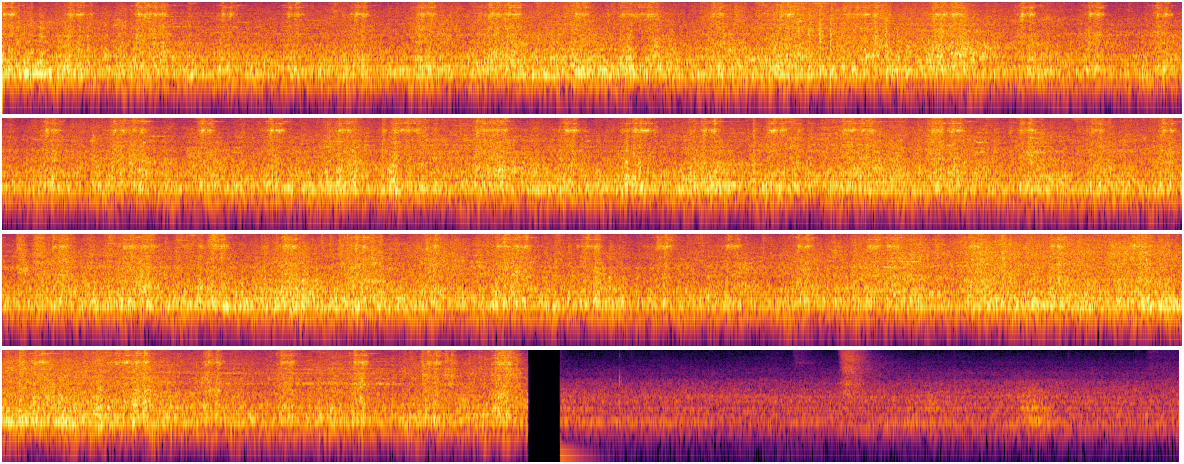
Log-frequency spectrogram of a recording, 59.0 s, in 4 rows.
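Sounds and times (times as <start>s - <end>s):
train wheels rumbling on rail: 0.0s - 58.9s
wheels clicking over rail joints: 17.2s - 50.8s.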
